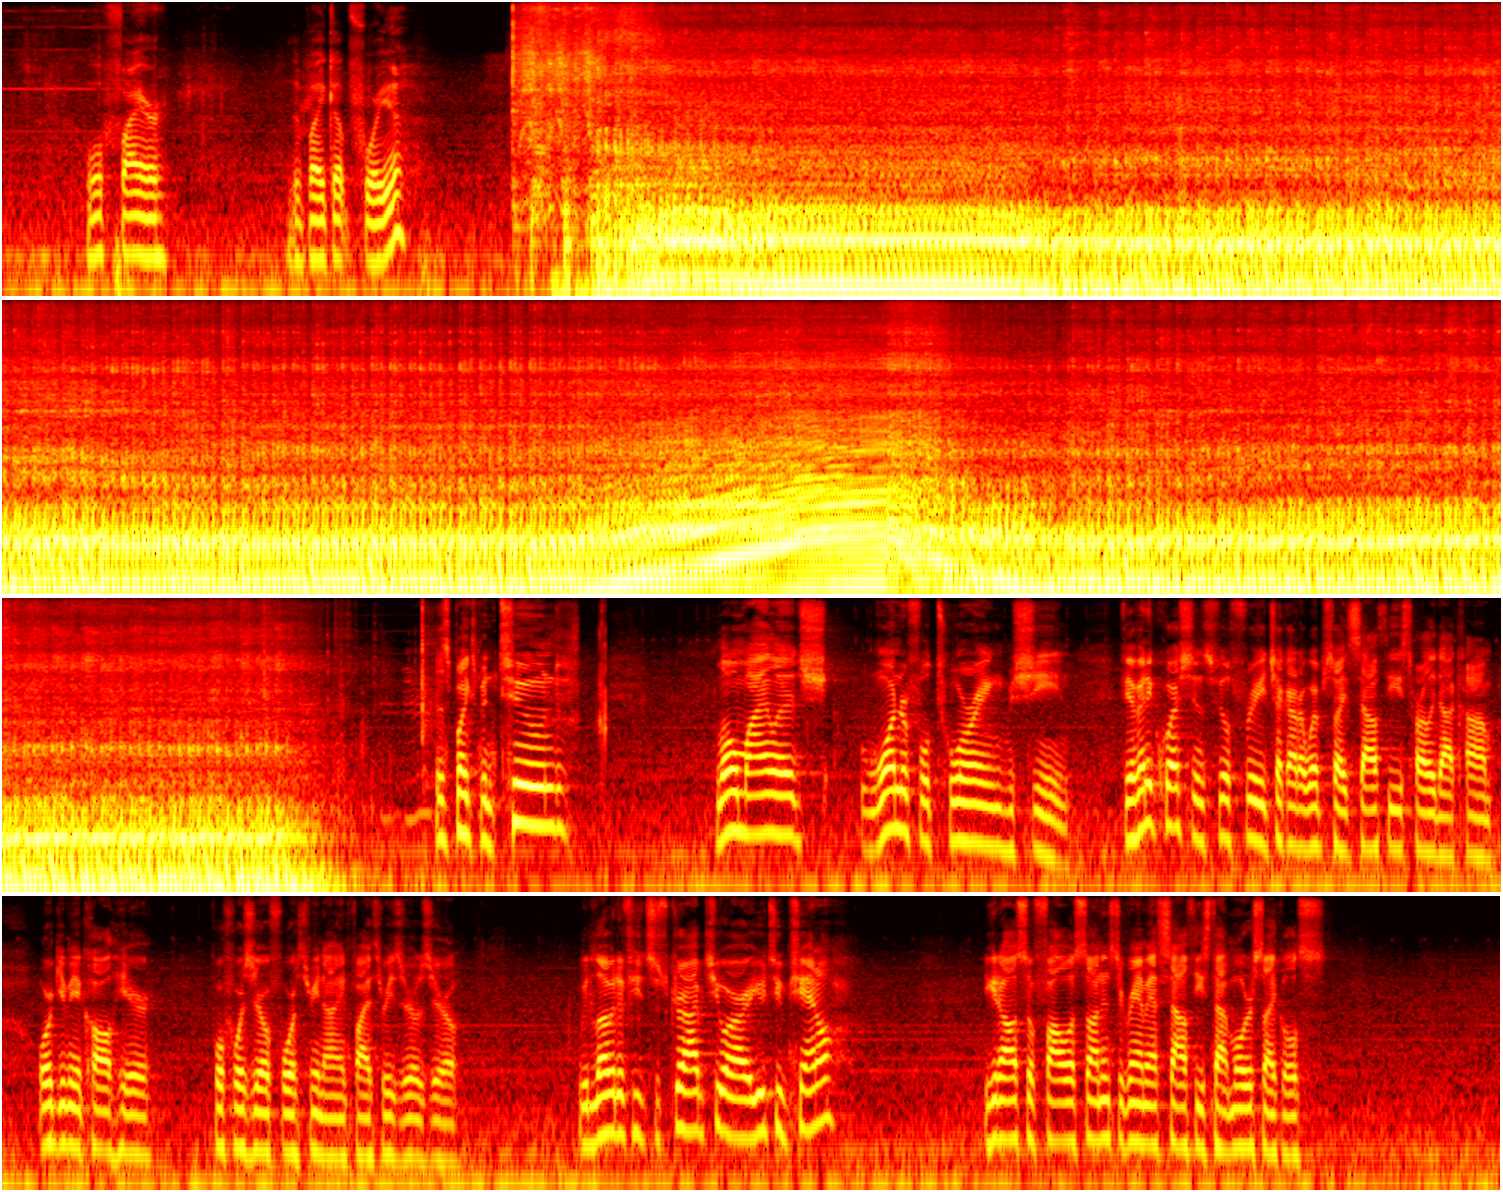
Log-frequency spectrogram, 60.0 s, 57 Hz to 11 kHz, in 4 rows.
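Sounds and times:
motorcycle throttle rev: 0:05.1 - 0:33.3
motorcycle engine starting and idling: 0:05.1 - 0:34.5.

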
